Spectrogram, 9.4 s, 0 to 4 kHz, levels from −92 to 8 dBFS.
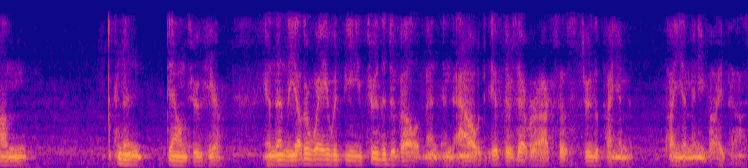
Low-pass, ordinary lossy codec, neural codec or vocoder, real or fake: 3.6 kHz; AAC, 24 kbps; codec, 16 kHz, 4 kbps, FreqCodec, larger model; fake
